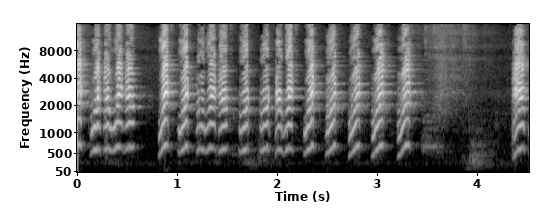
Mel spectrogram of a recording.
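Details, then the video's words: A pet talking parakeet, amid a loud quarrel with people in a household, gives quick bursts of bright, rising, giggle-like notes, about four a second, pausing briefly before starting again. "টিয়া পাখির ডাক"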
